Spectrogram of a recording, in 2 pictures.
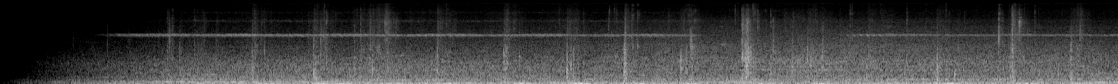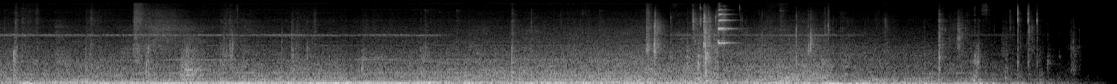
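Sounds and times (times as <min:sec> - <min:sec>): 
insects outside: 0:00.5 - 0:21.8.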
